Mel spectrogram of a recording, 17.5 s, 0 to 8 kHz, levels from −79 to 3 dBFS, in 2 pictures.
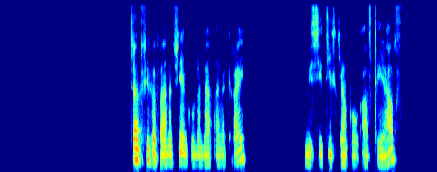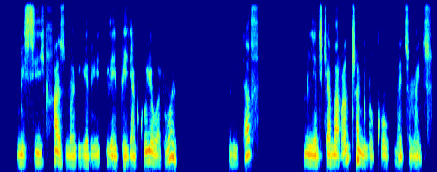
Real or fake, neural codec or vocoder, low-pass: fake; codec, 24 kHz, 6 kbps, HILCodec; 7.2 kHz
